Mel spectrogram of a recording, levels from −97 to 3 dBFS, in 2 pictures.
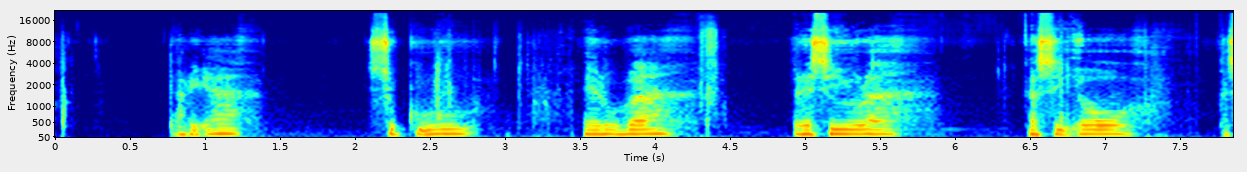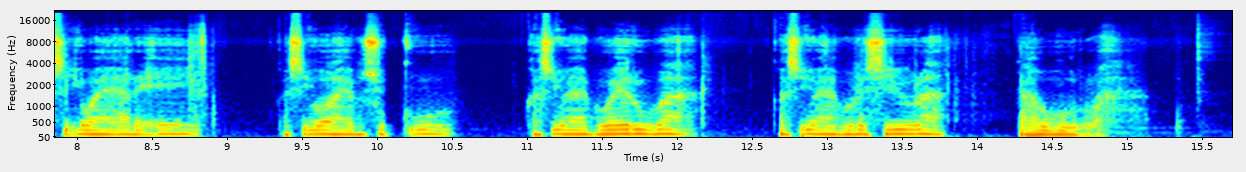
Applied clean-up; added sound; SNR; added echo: neural mask model RNNoise.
